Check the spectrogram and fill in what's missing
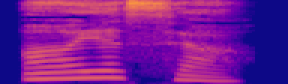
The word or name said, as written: ಆಯಾಸ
